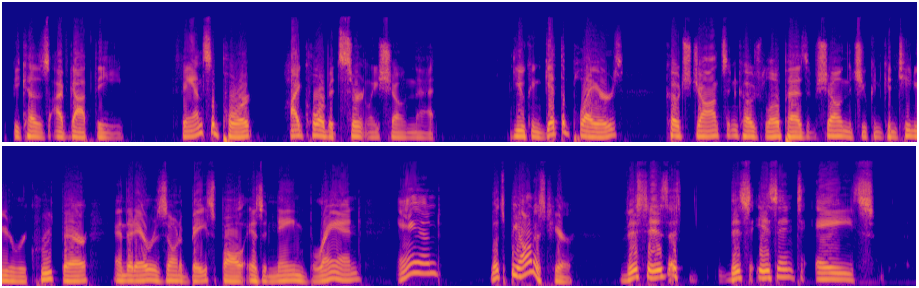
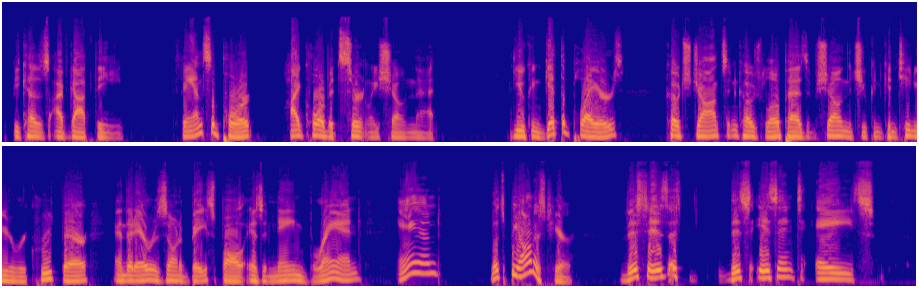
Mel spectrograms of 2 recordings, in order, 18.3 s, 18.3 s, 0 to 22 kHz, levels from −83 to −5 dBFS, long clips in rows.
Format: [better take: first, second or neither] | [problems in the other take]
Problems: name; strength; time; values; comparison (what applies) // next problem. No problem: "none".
neither | distortion; slight; 6% of the sound clipped; the same in both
